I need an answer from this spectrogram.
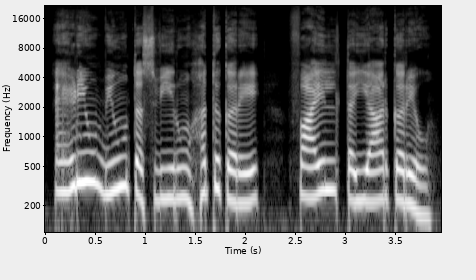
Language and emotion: Sindhi, neutral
